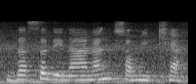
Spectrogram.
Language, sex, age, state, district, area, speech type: Sanskrit, female, 45-60, Odisha, Puri, urban, read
